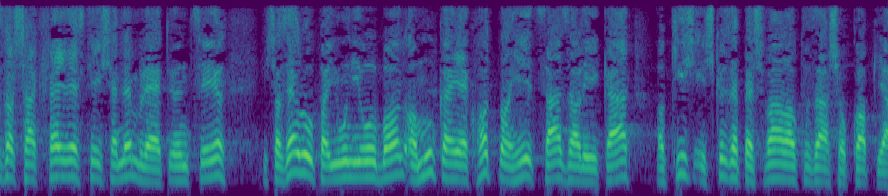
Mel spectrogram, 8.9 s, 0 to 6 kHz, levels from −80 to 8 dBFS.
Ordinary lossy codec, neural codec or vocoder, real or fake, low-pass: none; none; real; 5.4 kHz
